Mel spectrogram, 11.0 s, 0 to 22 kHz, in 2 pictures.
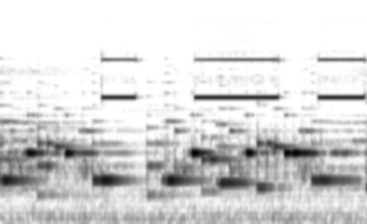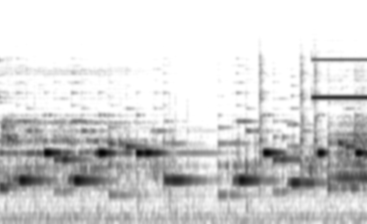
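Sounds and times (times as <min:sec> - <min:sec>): background music: 0:00.0 - 0:11.0
shrill buzzer beep: 0:01.5 - 0:02.2, 0:02.9 - 0:05.6, 0:10.2 - 0:11.0.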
